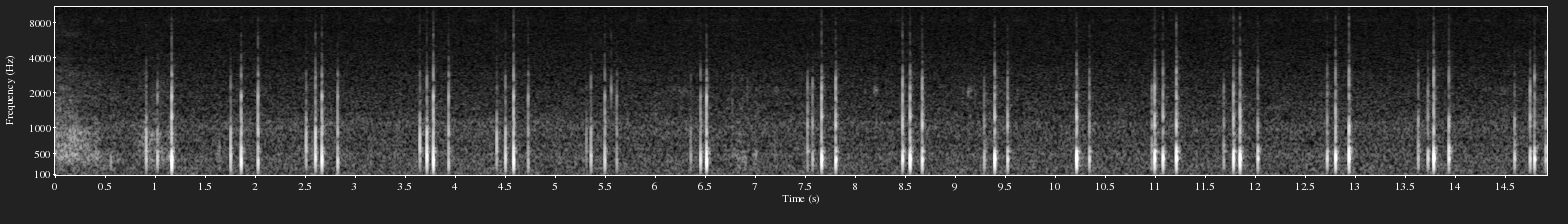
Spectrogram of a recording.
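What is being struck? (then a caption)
Cardboard puzzle box. Long red nails tap and scratch on a small, hollow cardboard jigsaw puzzle box with a glossy printed picture. A steady series of quick, dry clicks arrives in small clusters of two or three, each with a hollow body around 380 Hz and a bright edge. The clicks die away almost instantly over a quiet, low background hum.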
